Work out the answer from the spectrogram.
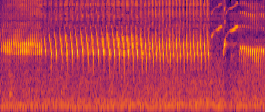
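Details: Canary; song; stimulating other canaries to sing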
